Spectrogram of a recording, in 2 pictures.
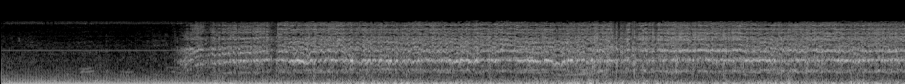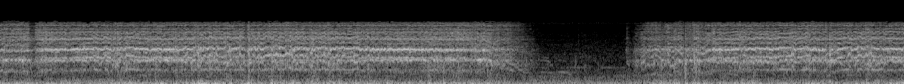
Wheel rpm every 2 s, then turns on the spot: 10, 140, 160, 170, 160, 160, 150, 60, 160.
none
